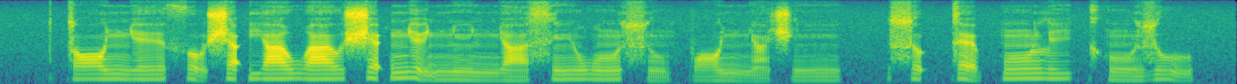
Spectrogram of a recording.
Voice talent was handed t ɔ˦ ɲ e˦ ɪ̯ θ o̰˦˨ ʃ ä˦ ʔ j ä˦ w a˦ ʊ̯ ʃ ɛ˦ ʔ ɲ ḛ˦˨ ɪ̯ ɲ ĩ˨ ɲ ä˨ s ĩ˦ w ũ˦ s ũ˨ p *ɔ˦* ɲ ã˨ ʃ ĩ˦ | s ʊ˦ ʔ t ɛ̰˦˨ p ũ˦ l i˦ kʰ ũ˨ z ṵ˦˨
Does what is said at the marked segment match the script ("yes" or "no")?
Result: yes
